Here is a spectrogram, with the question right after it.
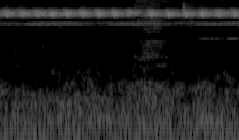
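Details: An insect trapped inside a bottle at home, giving a continuous, very high, steady ringing trill with a slight pulsing throughout, over a low background rumble.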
